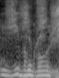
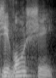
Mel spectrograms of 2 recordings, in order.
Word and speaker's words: Givenchy: Givenchy. Givenchy.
